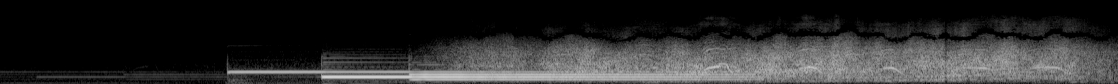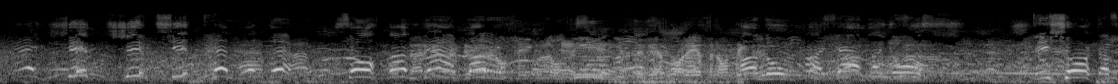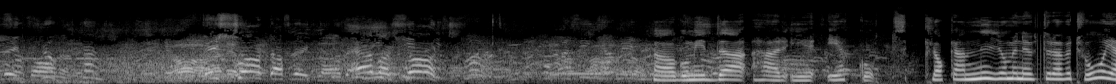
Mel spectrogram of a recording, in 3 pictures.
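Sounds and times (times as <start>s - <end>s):
sustained electronic tones: 2.3s - 7.9s
large outdoor crowd murmuring and chattering at an air show: 3.2s - 32.5s
speech: 29.8s - 33.5s.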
